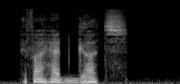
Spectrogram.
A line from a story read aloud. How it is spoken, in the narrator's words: she murmured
